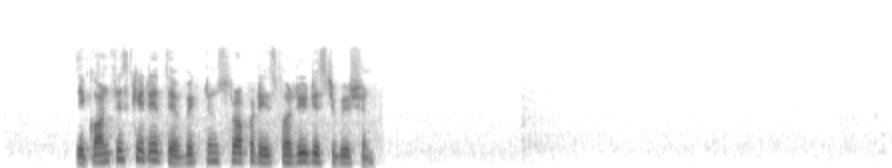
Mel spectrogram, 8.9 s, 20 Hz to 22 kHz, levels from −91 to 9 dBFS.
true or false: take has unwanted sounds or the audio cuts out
false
